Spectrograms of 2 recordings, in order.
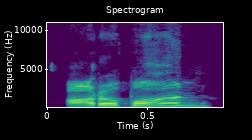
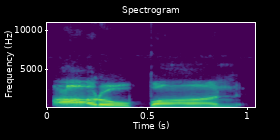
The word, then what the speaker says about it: autobahn: start looking for you the audubon society yes autobahn roll out the audubon society what is the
